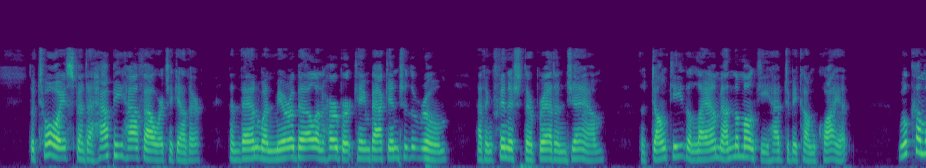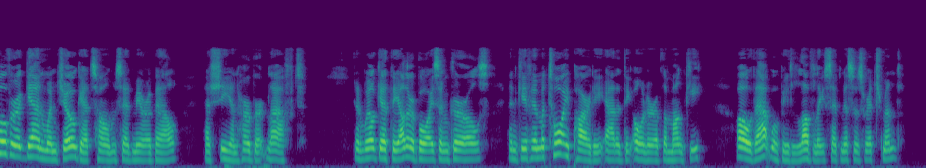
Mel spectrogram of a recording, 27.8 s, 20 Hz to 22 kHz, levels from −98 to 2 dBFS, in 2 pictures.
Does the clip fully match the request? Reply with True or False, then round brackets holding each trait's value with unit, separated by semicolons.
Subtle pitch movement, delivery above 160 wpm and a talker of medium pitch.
False (3.4 semitones; 170 wpm; 175 Hz)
